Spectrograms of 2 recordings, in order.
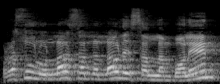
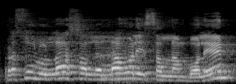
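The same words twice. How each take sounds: The two takes are said the same way.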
